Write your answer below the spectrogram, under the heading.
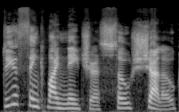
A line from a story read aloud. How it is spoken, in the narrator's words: cried Dorian Gray angrily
